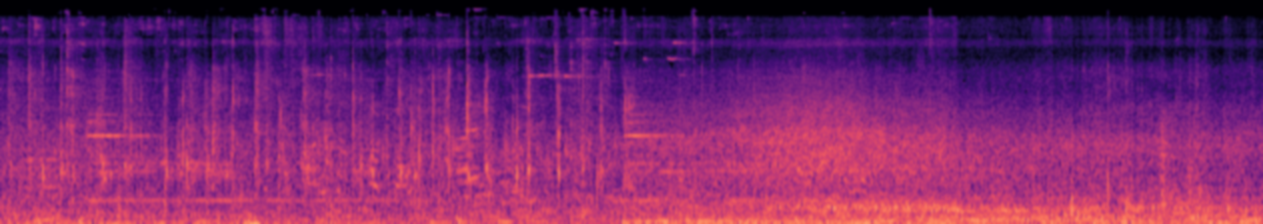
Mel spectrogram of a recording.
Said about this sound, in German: So hört sich das an, während der Stadtrundfahrt hier durch Prag-Troja, wenn die Pferde herankommen und auf ein Stauende auffahren. Es ist viel Verkehr.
